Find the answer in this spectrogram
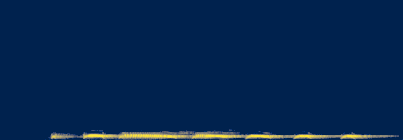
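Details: Spotted dove lure recording: after a brief opening note come repeated mellow coos, the middle ones drawn out and purring, the final ones short and arched, roughly two each second, with no other sounds.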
